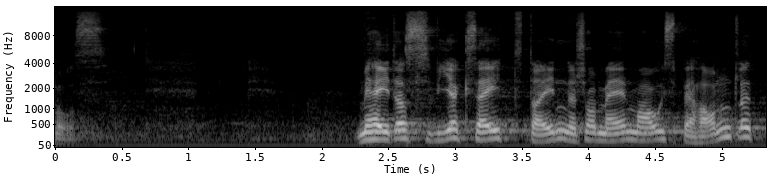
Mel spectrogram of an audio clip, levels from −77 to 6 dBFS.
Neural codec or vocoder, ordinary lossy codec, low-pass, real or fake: none; AAC, 96 kbps; 14.4 kHz; real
